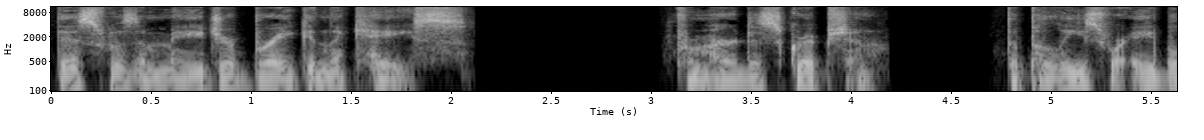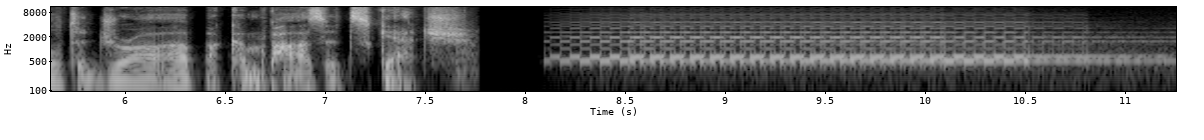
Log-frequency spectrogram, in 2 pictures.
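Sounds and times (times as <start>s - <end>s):
speech: 0.0s - 2.2s, 3.1s - 4.2s, 4.8s - 7.8s
telephone bell ringing with a rapid trilling rattle: 8.1s - 11.2s.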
